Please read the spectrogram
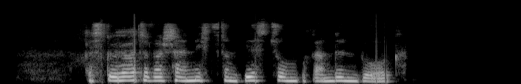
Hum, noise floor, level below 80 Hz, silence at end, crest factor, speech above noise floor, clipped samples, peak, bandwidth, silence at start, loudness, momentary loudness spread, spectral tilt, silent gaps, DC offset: none; -85 dBFS; -62 dBFS; 1.15 s; 16 dB; 63 dB; under 0.1%; -8 dBFS; 9.2 kHz; 0.85 s; -24 LUFS; 8 LU; -6.5 dB/octave; none; under 0.1%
